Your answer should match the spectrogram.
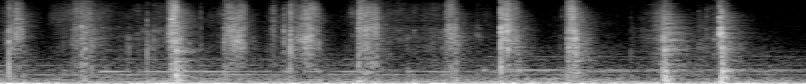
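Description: A deck of tarot cards being shuffled by hand: a quick run of crisp card snaps and riffles, about four a second.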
